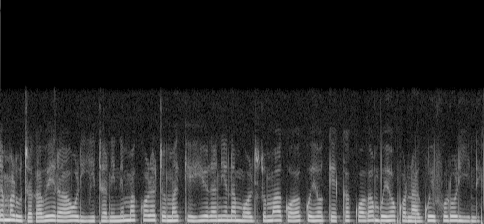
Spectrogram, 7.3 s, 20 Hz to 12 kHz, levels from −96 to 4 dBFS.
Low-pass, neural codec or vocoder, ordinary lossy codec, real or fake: 7.2 kHz; none; none; real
